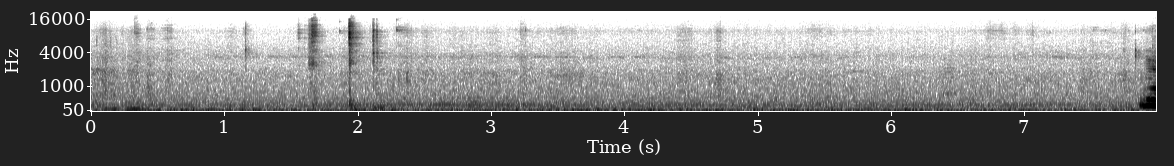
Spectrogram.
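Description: Scissors snipping through blouse fabric during collar and katori-cut blouse tailoring, a few faint, brief cuts at the start over a quiet room, then near-silence.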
